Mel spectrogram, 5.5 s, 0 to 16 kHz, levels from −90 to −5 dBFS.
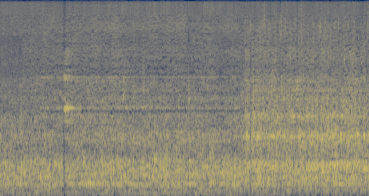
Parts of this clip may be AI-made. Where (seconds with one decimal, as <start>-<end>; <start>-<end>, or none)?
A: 0.6-3.6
